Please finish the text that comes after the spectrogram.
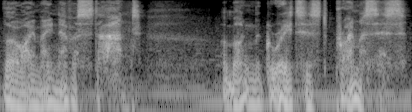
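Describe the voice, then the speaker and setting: Casting: fallen zealot priest in a game, extremely low, very slow, grandiose and halting, gravel breaking into whispers. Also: male voice, fairly even intonation, pushed and bright, faint music behind, exaggerated voice. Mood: proud, dying. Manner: grandiose, solemn, halting declamation. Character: fallen zealous male religious leader, grandiose and dying. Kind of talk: dramatic game voice acting.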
